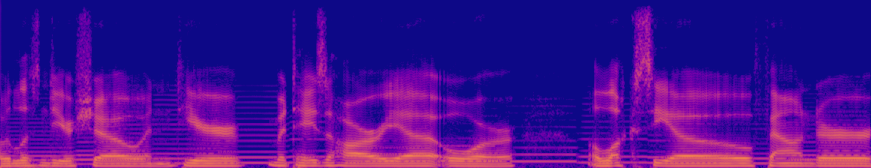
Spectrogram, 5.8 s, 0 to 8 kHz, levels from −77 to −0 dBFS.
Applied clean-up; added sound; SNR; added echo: none; Wind instrument, woodwind instrument; 15 dB; none.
